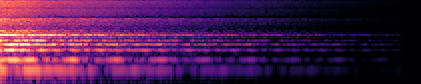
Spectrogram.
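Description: Sustained vocal drone closing a noha, held on one steady pitch and fading out over about two and a half seconds.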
